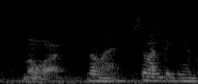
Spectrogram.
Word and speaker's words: Moai: It's not Maui, Moai.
